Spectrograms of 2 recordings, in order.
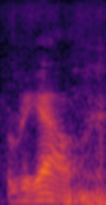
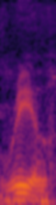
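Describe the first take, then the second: First: It is said with a Spanish pronunciation. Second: It is said with an English pronunciation.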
